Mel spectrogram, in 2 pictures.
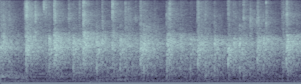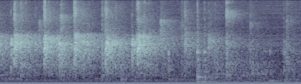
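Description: Small audience clapping at the end of a song, separate hand claps easy to pick out, thinning out and dying away about five seconds in.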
